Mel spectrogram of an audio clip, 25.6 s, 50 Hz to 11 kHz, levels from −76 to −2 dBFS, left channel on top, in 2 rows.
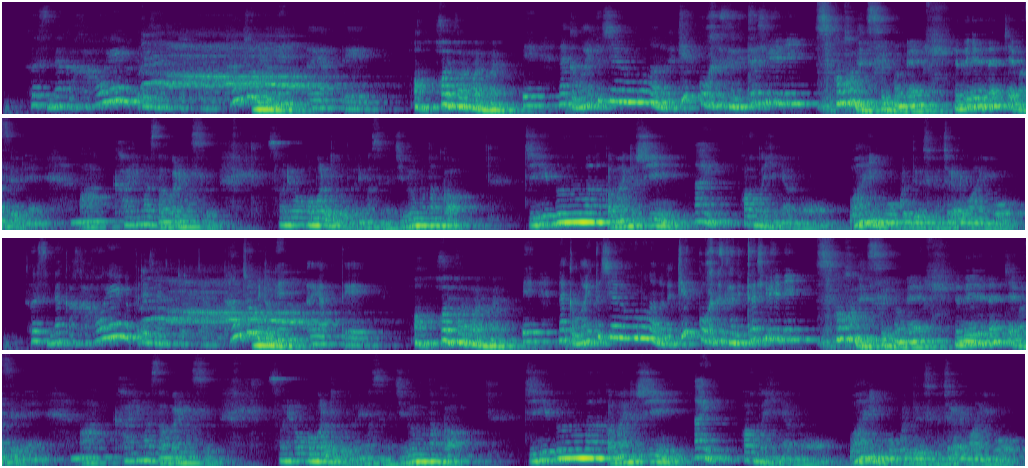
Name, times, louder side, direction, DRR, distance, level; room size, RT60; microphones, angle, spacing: voice 1, 0.3-3.5 3.8-4.6 6.5-9.9 11.9-12.4 13.6-14.1 21.4-21.7, right 1 dB, 50° right, 2 dB, 1.0 m, -29 dB
Screaming, 1.7-4.4, left 1 dB, 35° left, 1.5 m, -34 dB
voice 2, 3.1-3.5 5.1-6.3 10.2-18.5 19.3-21.3 22.1-23.1 23.4-25.4, left 1 dB, 20° left, -3 dB, 1.5 m, -26 dB
7.4 x 4.9 x 3.8 m, 1.1 s
head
